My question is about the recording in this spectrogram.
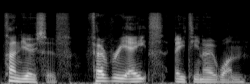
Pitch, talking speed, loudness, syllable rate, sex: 125 Hz, 170 wpm, -19 LUFS, 5.5 syllables/s, male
